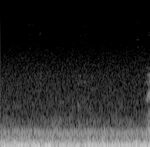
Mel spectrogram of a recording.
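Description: A car's steady low rumble heard from inside the cabin while driving.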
